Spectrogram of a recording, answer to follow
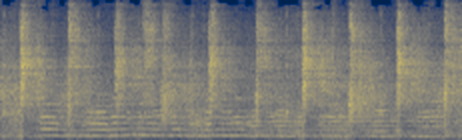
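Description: Electronic dance music from a DJ set playing loud through a club sound system, with a steady, evenly ticking beat under a sustained melodic synth line.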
